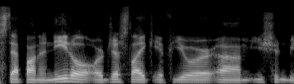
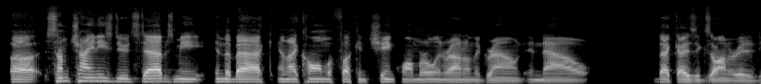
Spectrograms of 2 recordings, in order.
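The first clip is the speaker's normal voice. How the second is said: ordinary talk, nothing marked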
